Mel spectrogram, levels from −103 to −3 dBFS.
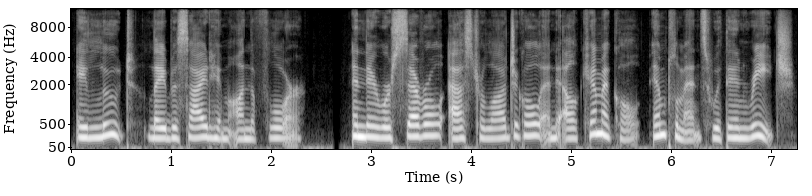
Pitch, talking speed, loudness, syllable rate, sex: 220 Hz, 150 wpm, -16 LUFS, 5.2 syllables/s, female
